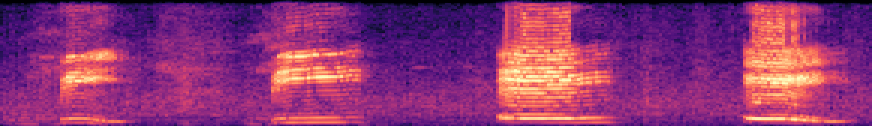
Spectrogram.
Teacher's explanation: the point of articulation of ba is bringing lips together joining lips together actually for the letter B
